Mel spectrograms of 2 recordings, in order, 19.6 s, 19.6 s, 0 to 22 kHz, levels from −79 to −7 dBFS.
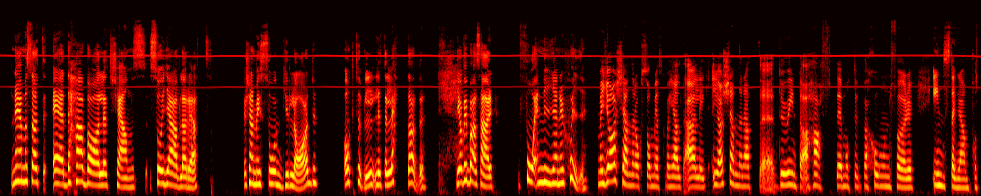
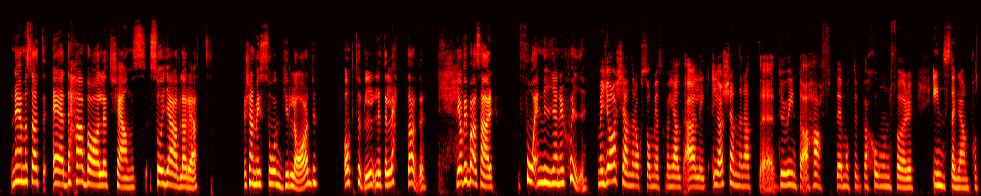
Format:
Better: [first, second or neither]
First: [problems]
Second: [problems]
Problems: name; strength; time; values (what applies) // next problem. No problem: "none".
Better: second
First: high-pitched whine; faint; throughout; 7 kHz, 20 dB below the speech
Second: none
